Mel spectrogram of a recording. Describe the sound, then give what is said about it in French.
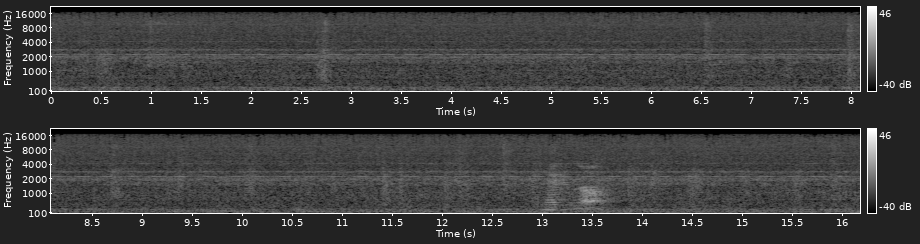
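A distant airplane drones steadily overhead, a low, continuous roar that stays faint and even throughout, with a brief slight swell near the end and no voices. “j'écoutais les bruits de très loin distant, de très très loin, essayer d'écouter le bruit des avions, des bruits de train, des bruits des voitures, de très loin.”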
